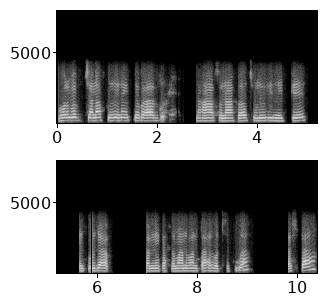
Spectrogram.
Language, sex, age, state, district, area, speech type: Hindi, female, 45-60, Bihar, Vaishali, rural, conversation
